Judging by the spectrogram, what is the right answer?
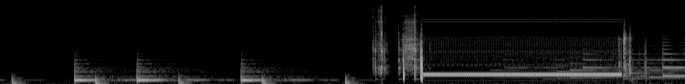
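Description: Several short, evenly spaced phone key beeps, then a steady, loud telephone dial tone holds for about two seconds in the game Assemble with Care, with no voices.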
